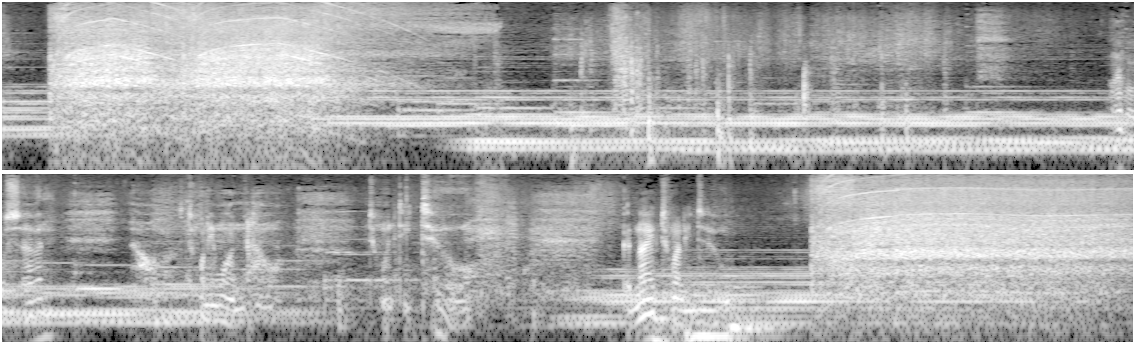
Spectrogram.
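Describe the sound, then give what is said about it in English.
A power drill whines loudly in two bursts, one at the start and one near the end, with clanks and scraping mechanical noises in between, as a man drills into his own skull. “He basically pulls out a drill, puts the drill bit in, and then he figures out which one or what part of his brain he needs to attack.”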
